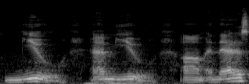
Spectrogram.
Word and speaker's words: mu: little uh little weird looking u and it's pronounced mu mu and that is called the coefficient of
